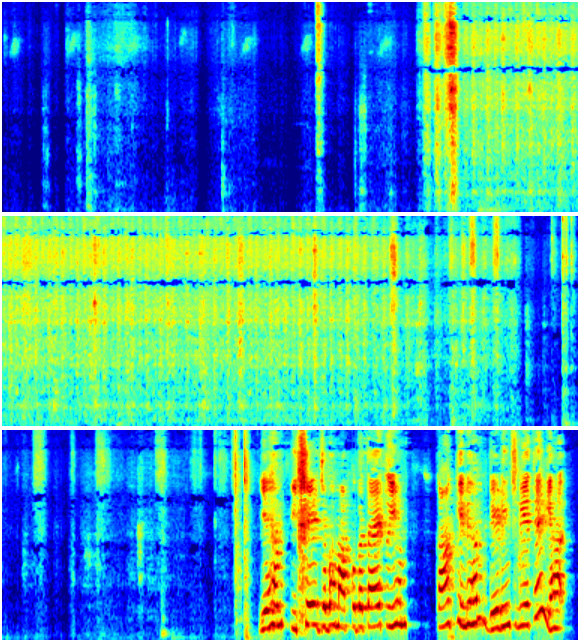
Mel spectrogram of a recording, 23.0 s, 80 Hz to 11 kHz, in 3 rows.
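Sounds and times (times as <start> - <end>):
chalk rubbing on cloth: 5.6 - 14.6.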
